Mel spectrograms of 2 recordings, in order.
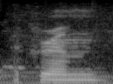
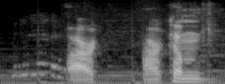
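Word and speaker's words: Arcum: And play Akram Dagson. Arkham.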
